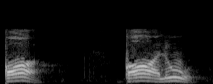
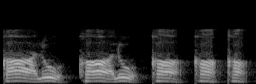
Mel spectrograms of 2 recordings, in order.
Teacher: القاف ما فيهاش نفس، ولا القاف فيها الضعف ده · Shown in: first take · القاف لما تكون مفتوحه تبقى في اعلى مراتب التفخيم، تبقى قا قالوا، ما اقولش قالوا قالوا قا قا قا. · Term: الجهر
